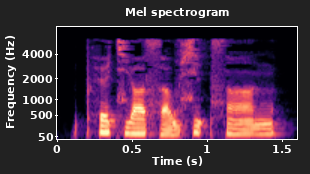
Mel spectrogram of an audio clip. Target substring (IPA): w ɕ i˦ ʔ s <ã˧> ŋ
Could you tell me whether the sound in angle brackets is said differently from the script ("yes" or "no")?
no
